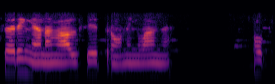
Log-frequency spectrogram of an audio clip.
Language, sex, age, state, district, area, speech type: Tamil, female, 30-45, Tamil Nadu, Tirupattur, rural, conversation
